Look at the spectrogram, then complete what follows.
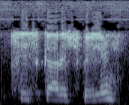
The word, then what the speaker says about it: Tchrikishvili: Chikrisvili. Mr. good morning. Good morning. What is the correct pronunciation of your last name? It's Tsiskharishvili.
